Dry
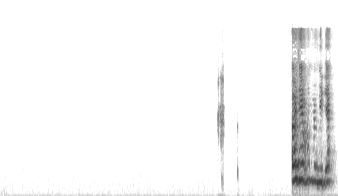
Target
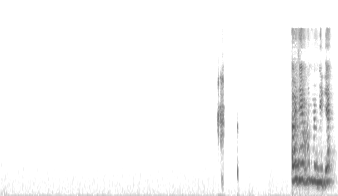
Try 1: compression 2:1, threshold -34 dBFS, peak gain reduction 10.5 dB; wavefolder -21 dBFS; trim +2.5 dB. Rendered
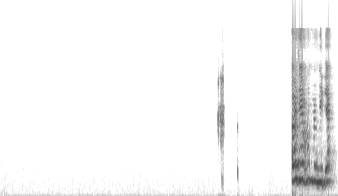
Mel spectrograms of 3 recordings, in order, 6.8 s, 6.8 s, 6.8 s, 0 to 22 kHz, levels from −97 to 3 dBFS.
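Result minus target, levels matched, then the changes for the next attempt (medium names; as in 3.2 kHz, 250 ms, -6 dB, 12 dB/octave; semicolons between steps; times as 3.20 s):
compression: peak gain reduction -5.5 dB
change: compression 2:1, threshold -45 dBFS, peak gain reduction 16 dB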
